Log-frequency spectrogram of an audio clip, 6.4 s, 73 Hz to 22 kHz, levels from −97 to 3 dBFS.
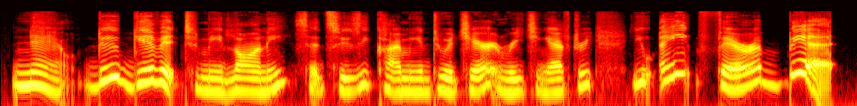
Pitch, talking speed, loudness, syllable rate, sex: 210 Hz, 205 wpm, -19 LUFS, 4.9 syllables/s, female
